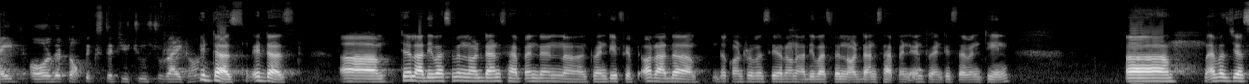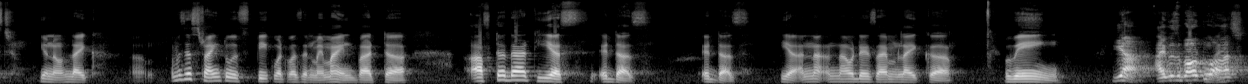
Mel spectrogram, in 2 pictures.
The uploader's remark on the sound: This episode was recorded in march at the Jaipur Literature Festival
